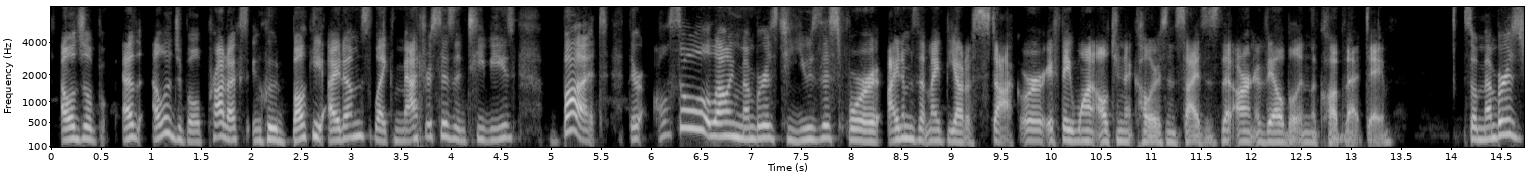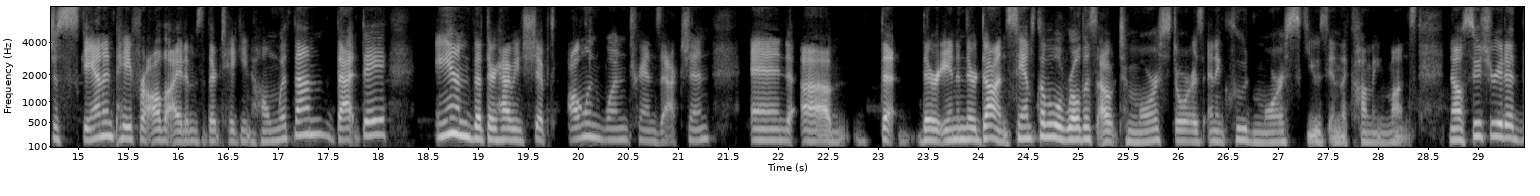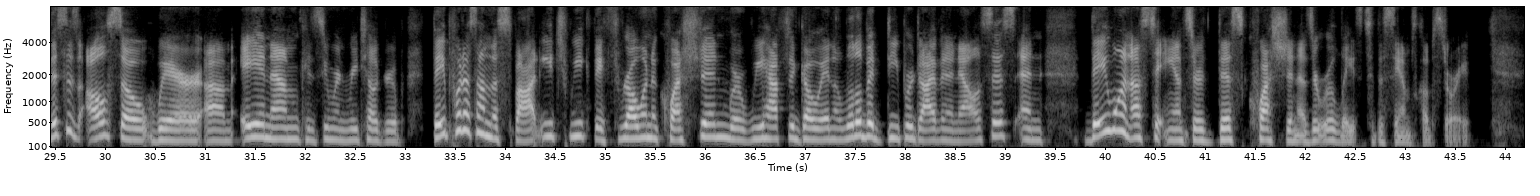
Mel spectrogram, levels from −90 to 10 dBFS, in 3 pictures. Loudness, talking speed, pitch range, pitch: -20 LUFS, 205 wpm, 175-220 Hz, 195 Hz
